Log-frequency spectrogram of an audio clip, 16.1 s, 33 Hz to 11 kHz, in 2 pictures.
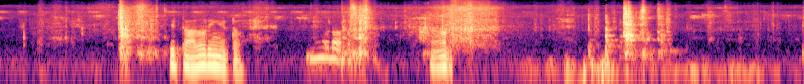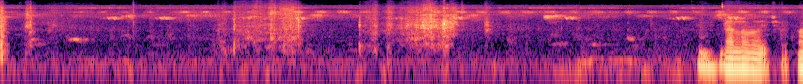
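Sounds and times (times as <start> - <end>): hands rustling potting soil: 0.0 - 8.6
crickets chirping: 0.0 - 16.0.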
